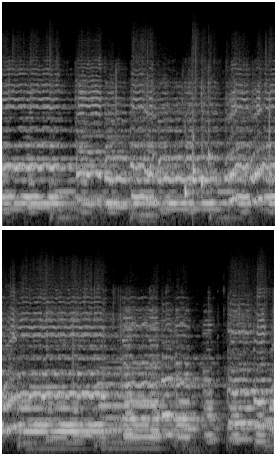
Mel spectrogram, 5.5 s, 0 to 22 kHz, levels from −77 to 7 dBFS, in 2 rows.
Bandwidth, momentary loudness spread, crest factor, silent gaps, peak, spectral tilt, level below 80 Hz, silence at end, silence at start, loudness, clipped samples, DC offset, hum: 14.5 kHz; 3 LU; 14 dB; none; -6 dBFS; -2.5 dB/octave; -62 dBFS; 0 s; 0 s; -19 LUFS; under 0.1%; under 0.1%; none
